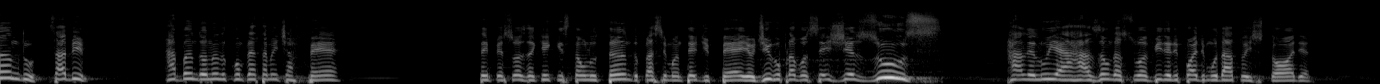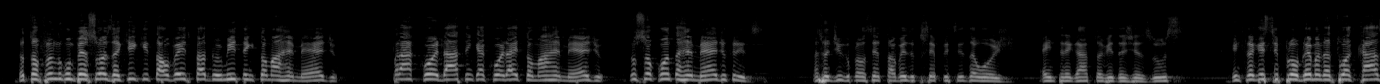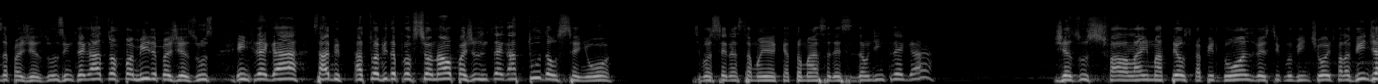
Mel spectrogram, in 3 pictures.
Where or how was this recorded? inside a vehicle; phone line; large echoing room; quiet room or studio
large echoing room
